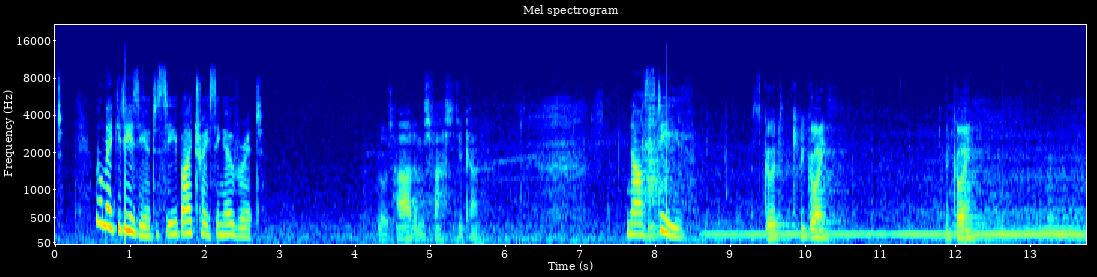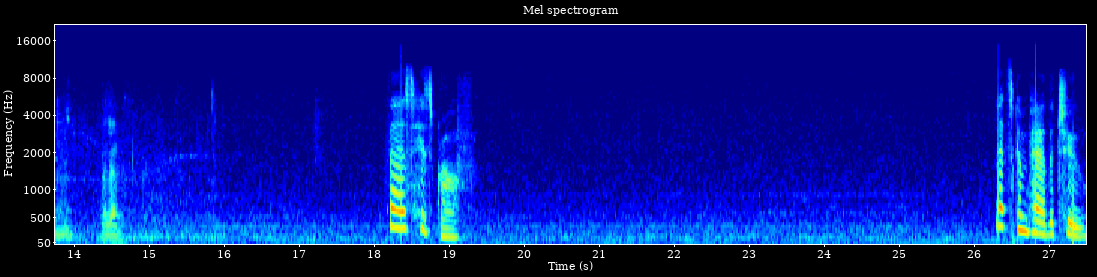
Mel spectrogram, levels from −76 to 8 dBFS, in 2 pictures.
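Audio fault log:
0.17–27.30 s: periodic USB or driver dropouts. Every 0.25 s about a millisecond of audio is skipped, and the resulting jump in the waveform sounds as a regular tick.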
